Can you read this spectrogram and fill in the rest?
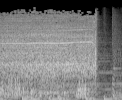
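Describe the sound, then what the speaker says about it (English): A power drill fitted with a countersink bit bores into a wooden shelf in a continuous, loud, close whine for about two seconds, then stops abruptly and leaves brief fading clatter. "That is called a countersink."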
